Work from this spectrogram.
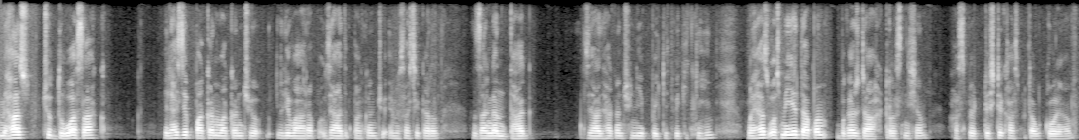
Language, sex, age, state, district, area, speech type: Kashmiri, male, 30-45, Jammu and Kashmir, Shopian, rural, spontaneous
